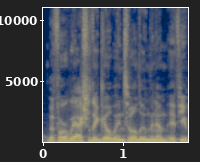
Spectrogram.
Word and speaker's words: aluminum: Before we actually go into aluminum, if you pronounce it aluminium, find the power button to the device you're watching this on and hold it down until your screen goes black.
